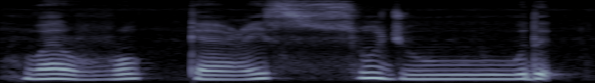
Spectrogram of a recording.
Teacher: ہے، مس نہ ہو، دونوں کو اسٹرانگ پڑھنا ہے، والرکع السجود، دال پر رکیں گے تو دال پر قلقلہ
